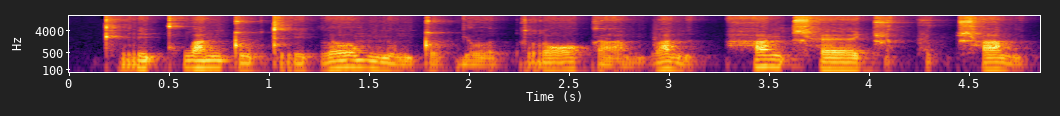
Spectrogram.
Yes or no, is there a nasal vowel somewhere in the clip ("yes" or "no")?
no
